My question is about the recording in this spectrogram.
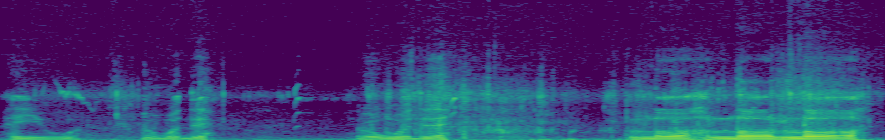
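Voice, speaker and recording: A man with an Egyptian Arabic accent giving excited live commentary while fishing outdoors by a canal, talking to his viewers and calling out exclamations. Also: mid-range voice, moderate pace, slight background noise. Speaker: fishing vlogger.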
